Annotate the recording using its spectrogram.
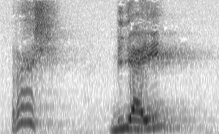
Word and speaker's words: Rushdie: His name is spelled R-U-S-H. In English, is Rush. B-R-U-S-H, brush. C-R-U-S-H, crush. R-U-S-H, rush. D-I-E, die. D-I-E, die. Rush, die. Believe me,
